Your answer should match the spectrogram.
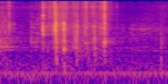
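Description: A plastic measuring scoop digging into a bag of protein pancake powder: a few short rustles and scrapes of the scoop against the bag, bunched between about half a second and a second and a half in.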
